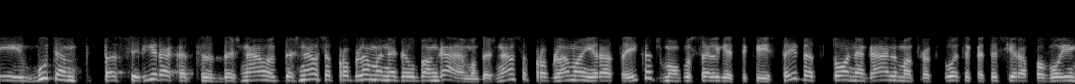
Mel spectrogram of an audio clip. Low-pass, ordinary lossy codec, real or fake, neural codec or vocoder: 7.2 kHz; Opus, 32 kbps; real; none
